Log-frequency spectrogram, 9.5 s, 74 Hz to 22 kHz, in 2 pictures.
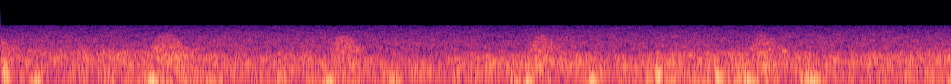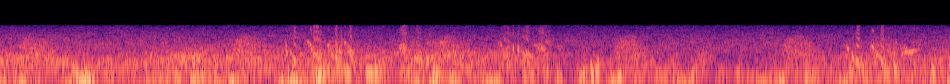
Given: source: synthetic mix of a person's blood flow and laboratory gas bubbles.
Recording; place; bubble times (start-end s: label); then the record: Doppler ultrasound of blood flow; subclavian vein
6.13-7.05 s: bubbles
7.22-7.58 s: bubbles
7.67-7.79 s: bubbles
8.96-9.49 s: bubbles
From the record:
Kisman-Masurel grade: 222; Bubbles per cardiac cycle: several, 3 to 8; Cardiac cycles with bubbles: 10 to 50%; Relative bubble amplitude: moderate (0.250 to 0.450); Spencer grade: 2 (many but less than half of the cardiac periods contain bubble signals, singularly or in groups); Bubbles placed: anywhere in the cardiac cycle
